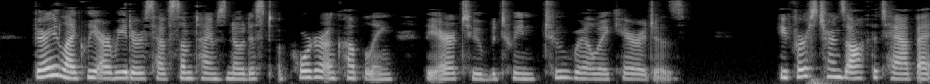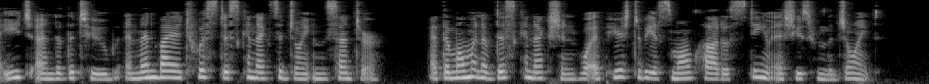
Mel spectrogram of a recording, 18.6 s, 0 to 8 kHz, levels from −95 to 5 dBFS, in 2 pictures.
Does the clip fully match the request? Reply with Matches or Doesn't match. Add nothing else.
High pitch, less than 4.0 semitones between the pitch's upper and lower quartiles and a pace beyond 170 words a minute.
Matches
